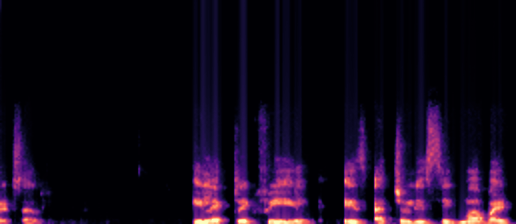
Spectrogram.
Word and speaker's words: sigma: Sir, in red, what you had circle, what we pronounce it? Sigma, surface charge density.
